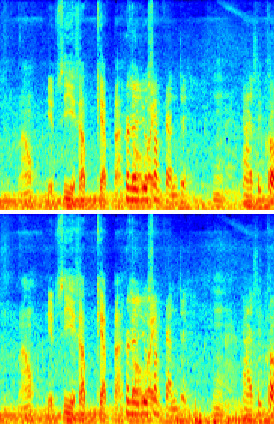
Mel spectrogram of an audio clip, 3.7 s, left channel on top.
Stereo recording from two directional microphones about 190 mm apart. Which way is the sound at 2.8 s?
20° right (ahead or behind).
